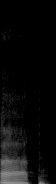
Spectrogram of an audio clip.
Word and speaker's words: herb: But in American English, it's often pronounced herb without the H sound.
